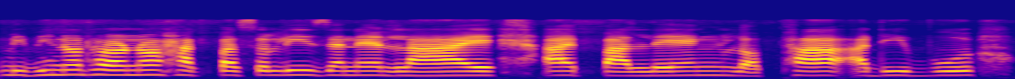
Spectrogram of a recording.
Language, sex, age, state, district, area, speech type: Assamese, female, 18-30, Assam, Dhemaji, rural, spontaneous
